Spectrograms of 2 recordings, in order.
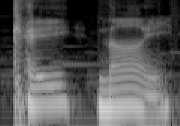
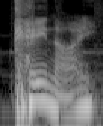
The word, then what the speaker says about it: canine: 好，希望有清楚哈。好，所以客制化的狗衣来满足他的梦想， to fulfill his lifelong dream，他是一生的 lifelong 的一个一生的梦想， a lifelong dream of becoming a canine。所以狗这个字你可以叫它 canine， C-A-N-I-N-E，它的发音就是 K 跟数字的9， K-9， K-9。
